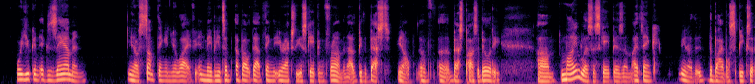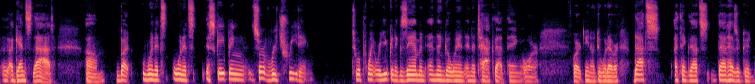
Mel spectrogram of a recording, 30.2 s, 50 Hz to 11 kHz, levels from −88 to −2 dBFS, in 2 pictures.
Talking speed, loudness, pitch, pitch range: 170 wpm, -19 LUFS, 150 Hz, 135-165 Hz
